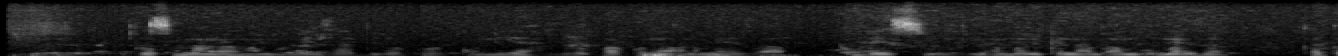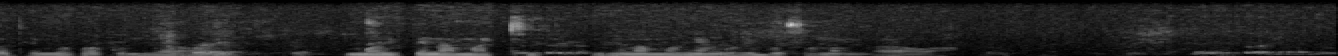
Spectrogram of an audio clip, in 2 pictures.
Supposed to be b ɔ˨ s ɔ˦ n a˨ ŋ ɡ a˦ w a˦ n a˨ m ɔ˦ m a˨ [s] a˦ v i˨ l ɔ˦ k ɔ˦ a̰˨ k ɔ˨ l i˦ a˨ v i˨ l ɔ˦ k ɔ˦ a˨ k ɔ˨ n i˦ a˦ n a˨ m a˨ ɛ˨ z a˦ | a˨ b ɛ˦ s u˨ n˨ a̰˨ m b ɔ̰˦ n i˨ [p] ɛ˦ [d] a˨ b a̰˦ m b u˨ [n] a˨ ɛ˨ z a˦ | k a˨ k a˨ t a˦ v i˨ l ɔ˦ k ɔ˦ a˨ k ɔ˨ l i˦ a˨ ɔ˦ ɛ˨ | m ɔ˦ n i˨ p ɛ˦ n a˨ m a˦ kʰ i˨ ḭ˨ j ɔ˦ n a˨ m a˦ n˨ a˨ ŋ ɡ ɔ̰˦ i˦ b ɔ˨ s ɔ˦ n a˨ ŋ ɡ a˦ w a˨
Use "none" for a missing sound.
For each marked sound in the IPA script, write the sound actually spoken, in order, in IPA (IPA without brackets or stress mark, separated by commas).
z, p, n, m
